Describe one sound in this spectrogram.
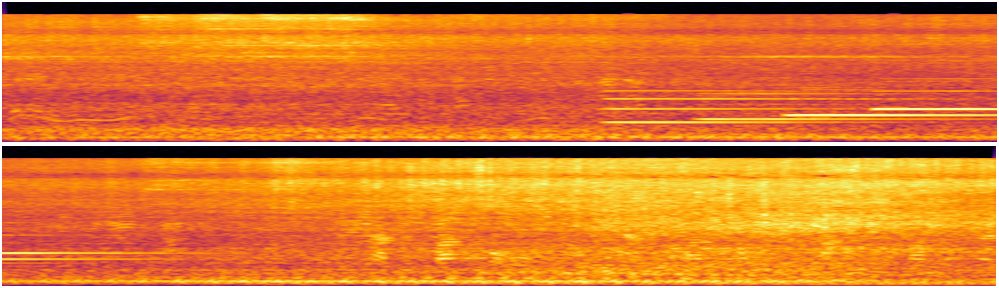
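A diesel train engine rumbles closer and rolls past.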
